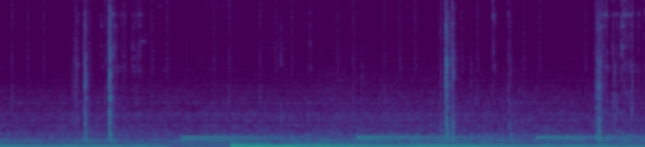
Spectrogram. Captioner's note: car dinging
